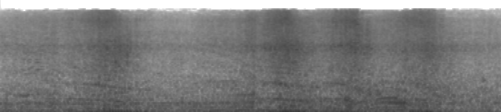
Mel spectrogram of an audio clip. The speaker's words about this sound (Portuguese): É, é um sonzinho que faz até um pouquinho de agudo, para o pessoal ouvir exatamente na hora em que o piloto tira o pé do acelerador para fazer essa, é, o que a gente fala, deixar o kart rolar um pouquinho.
